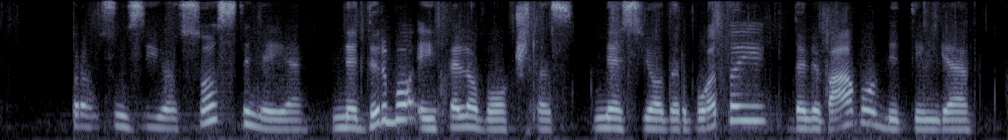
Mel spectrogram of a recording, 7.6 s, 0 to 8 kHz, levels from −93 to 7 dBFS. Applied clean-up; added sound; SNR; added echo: neural separator model SepFormer DNS4.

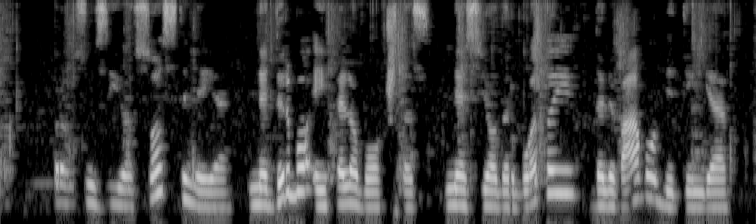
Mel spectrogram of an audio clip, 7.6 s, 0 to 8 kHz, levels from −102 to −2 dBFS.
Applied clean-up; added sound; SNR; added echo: classical method Wiener filter.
